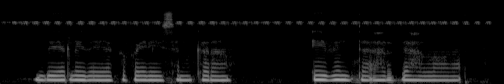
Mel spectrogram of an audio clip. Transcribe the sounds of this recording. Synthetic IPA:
bɛːrlɛːðɐjaːkʰɐfɐjðɛjsɐŋkʰɐɾaː | ɛːβɪnt̪ʰɐhɐrɡɐɦɐlaːðɐ

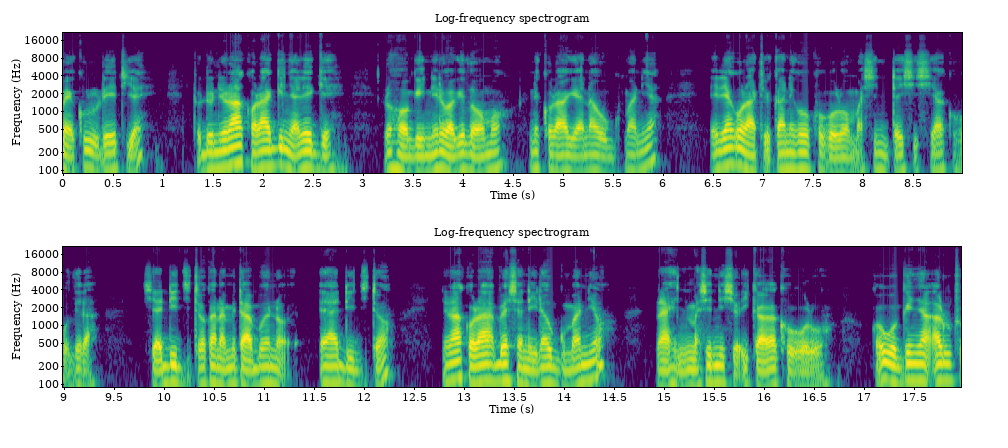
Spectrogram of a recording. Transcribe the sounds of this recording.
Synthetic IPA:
ɛkuɾuɾetiɛ | tondoneoɾakɔɾaɡeɲaɾeɡe | ɾoɦɔɡeineɾowaɣeðɔmɔnekoɾaɣeanaoɡumania | neɾeaɣoɾatwekaneɣokoɣoɾoma̰ʃinitaiʃiɕiakoho̰ðeɾa | ʃjadid͡ʒitɔkanametabwɛnɔ̰ | ejadid͡ʒitɔ | neoɾakɔɾaβɛʃaneiɾaoɡumaniɔ | namaɕiniɕjɔ̰ʔikaɣakʰoɣo̰ɾo̰ | kɔ̰ɣwɔɡeɲa̰ʔa̰ɾut

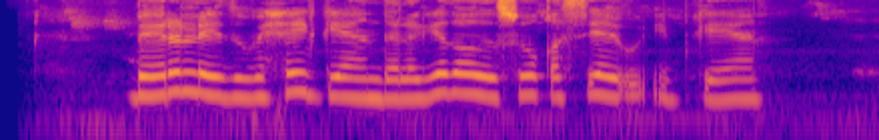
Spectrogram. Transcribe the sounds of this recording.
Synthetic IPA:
bɛːɾɐlɛjðʊwɑħɑjɡɐjaːnd̪ɐlɐɡjɐðɔːðɐsuːqɐsɪɛjʔʊ̰ʔḭbɡɛjaːn

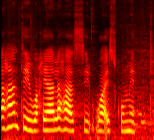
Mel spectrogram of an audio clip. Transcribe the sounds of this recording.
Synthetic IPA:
ɐɦaːnt̪ʰiːwɑħjaːlɐɦaːsɪwɑːʔɪskʰʊmɪd̪̚

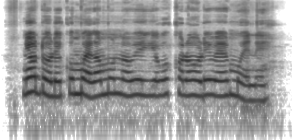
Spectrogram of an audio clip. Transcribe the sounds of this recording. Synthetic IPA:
niodoɾekomwɛɣamonɔweɣjeɣokɔɾɔoɾewɛmwɛne

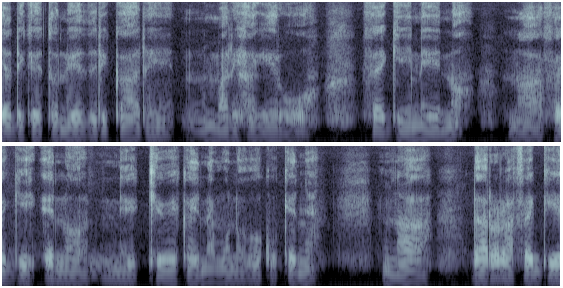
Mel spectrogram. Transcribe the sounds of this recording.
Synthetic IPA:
adeketɔneðiɾikaɾimaɾehaɣeɾwɔfɛɡinenɔnafɛɡienɔnekʰewekainɛmonoðokokɛɲa | nadaɾɔɾafɛɡi

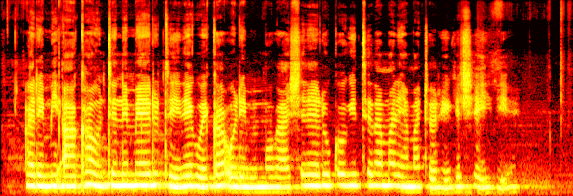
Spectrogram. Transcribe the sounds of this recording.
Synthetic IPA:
aɾemiʔakauntenemeɾutiːɾeɣwekaʔuɾemimuɣaʃiɾelukoɣitʰiɾamaljamatoɾiɣeʃeiɾje

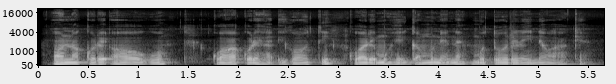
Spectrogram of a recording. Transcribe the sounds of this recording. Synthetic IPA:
ɔnakoɾeʔɔɣwɔkwaɣakoɾeɦaʔiɣɔtikwaɾemoɦeːɡamonɛnɛmotoːɾeɾeinewaːkɛ

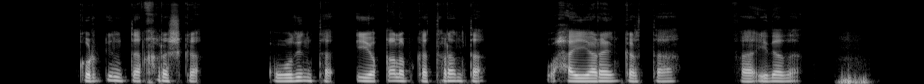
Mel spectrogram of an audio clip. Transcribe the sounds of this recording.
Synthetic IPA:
kʰɔrɖɪnt̪ʰɐχɑɾɐʃkʰɐ | quːðɪnt̪ʰɐ | ijɞqɑlɐbkʰɐt̪ʰɐɾɐnt̪ʰɐ | wʔɑ̰ħɑjːɐɾɛjŋkʰɐrt̪ʰaː | faːʔɪ̰ðɐðɐ̰

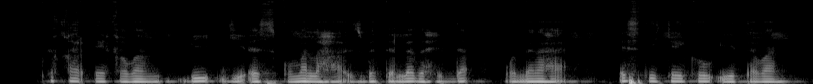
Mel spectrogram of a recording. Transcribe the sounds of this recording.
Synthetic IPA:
d̪kʰɐqɑːrɛjqɑβaːnbid͡ʒḭːʔɛskʰʊmɐlɐɦa̰ːɪ̰s̬bɛd̪ɛlːɐðɐħɪd̪ɐ | wʔɑ̰d̪ɐnɐɦɐ̰ | ɛst̪ʰikʰɛjkʰɔwḭjɞt̪ʰɐβɐn

